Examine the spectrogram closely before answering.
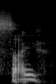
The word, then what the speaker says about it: scythe: Scythe or sky. I think it I think it's scythe. I don't know. Scythe. Yeah. Scythe. pronounce. Yeah, it's scythe.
